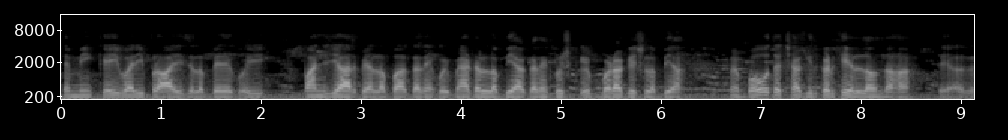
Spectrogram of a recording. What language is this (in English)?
Dogri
